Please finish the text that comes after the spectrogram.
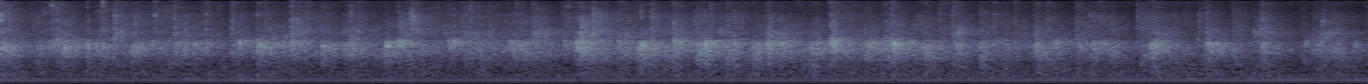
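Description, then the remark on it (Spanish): A crowd applauds for Colombia steadily for several seconds, many hands clapping in a dense, continuous patter at an even volume, with a low hum underneath and no one speaking. “Un fuerte aplauso a Colombia, vamos a darle un fuerte aplauso a Colombia.”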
